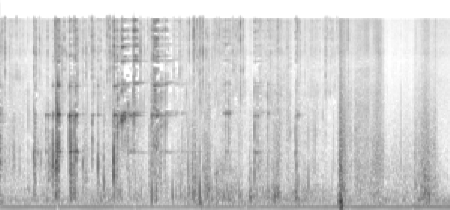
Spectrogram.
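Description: Irregular clicks and light clinks of small hard toy pieces being handled, with a dull bump about four and a half seconds in.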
